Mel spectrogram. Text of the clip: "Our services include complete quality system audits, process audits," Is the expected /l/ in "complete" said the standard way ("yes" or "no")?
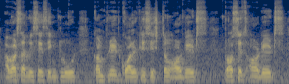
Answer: yes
